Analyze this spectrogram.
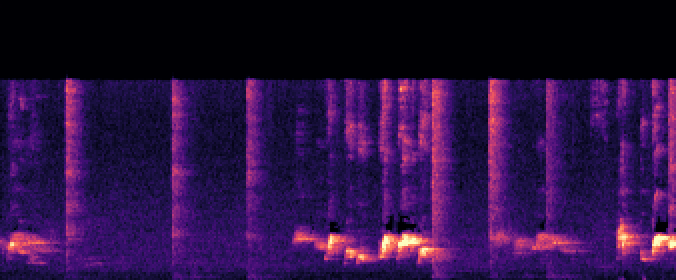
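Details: Red-whiskered bulbul fighting song to provoke competitive singing: scattered clicks open the clip, then cascades of rich warbled, descending whistled phrases grow louder toward the end.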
